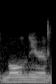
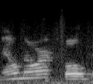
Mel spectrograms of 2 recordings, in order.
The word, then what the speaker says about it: Mjolnir: Shows locations Thor can use his Mjolnir Leap ability.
